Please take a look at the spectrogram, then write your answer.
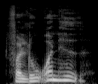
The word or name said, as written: forlorenhed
